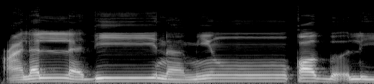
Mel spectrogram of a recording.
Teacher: tepat berada di belakang huruf Ya Sukun maka dia dibaca panjang maka dzi dibaca panjang Mad Thobi'i panjangnya dua harakat atau kira-kira dua ketukan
